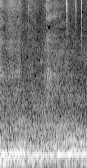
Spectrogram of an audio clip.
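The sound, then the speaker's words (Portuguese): Steady street traffic noise with a car engine rumbling as a vehicle passes, a continuous low drone filling the background with no one speaking. “barulho de trânsito, de pessoas, é a vida acontecendo, né?”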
